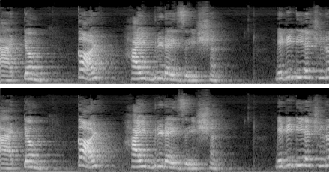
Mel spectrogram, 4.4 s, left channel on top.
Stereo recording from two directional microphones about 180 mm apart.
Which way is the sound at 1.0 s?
10° left (ahead or behind).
